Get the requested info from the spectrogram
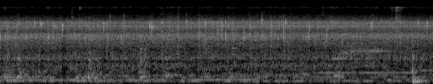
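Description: Spinach and gram-flour bhaji deep-frying in hot oil in a kadhai: a steady sizzle with fine, irregular crackling.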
